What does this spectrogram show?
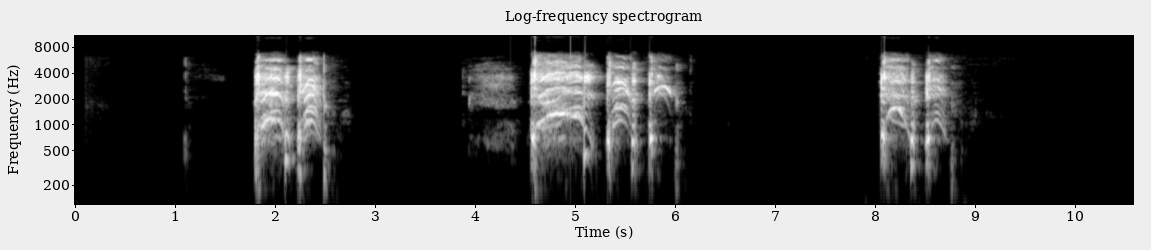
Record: {"three_cough_length": "10.6 s", "three_cough_amplitude": 32553, "three_cough_signal_mean_std_ratio": 0.38, "survey_phase": "alpha (2021-03-01 to 2021-08-12)", "age": "45-64", "gender": "Female", "wearing_mask": "No", "symptom_headache": true, "smoker_status": "Never smoked", "respiratory_condition_asthma": false, "respiratory_condition_other": false, "recruitment_source": "REACT", "submission_delay": "1 day", "covid_test_result": "Negative", "covid_test_method": "RT-qPCR"}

